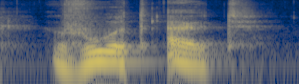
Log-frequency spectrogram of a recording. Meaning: inflection of uitvoeren: 1. second/third-person singular present indicative 2. plural imperative
- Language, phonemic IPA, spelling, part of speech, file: Dutch, /ˈvuːrt ˈœyt/, voert uit, verb, Nl-voert uit.ogg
